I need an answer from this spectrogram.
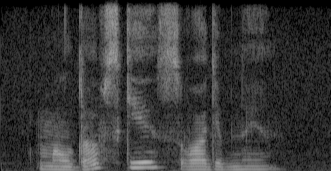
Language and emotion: Russian, neutral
